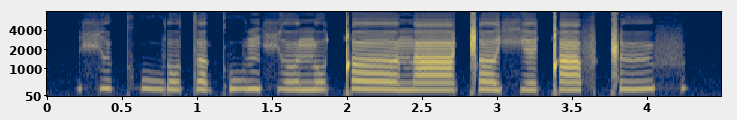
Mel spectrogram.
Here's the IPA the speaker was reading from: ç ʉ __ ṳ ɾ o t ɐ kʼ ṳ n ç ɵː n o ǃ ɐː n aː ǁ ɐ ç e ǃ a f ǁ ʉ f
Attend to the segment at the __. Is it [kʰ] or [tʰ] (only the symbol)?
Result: kʰ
